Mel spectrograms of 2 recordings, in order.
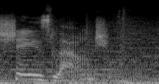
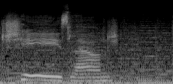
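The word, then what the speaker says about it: chaise longue: Pronounce Shea's lounge. More like cha lounge.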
